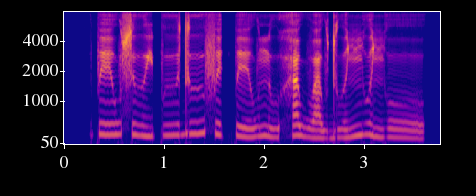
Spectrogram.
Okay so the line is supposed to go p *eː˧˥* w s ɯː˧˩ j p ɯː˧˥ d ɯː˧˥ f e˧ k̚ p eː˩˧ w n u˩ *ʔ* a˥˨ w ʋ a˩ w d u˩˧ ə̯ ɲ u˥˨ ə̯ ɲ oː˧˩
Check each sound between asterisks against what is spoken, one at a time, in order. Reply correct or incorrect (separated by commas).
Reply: correct, incorrect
